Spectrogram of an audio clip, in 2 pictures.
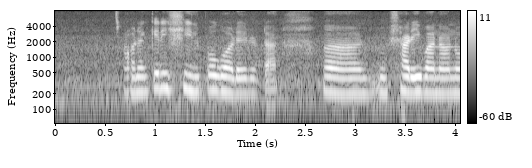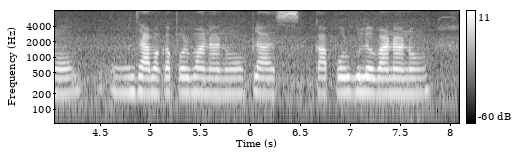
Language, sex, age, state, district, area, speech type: Bengali, female, 18-30, West Bengal, Kolkata, urban, spontaneous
